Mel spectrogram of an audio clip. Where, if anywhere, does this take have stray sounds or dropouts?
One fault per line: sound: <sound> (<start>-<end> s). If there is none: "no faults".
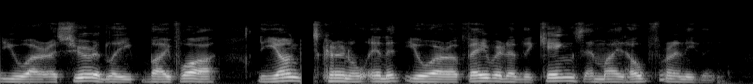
sound: dropout (3.0-3.1 s)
